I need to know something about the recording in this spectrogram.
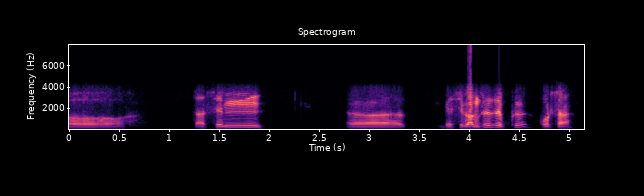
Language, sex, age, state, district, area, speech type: Bodo, male, 45-60, Assam, Baksa, rural, conversation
